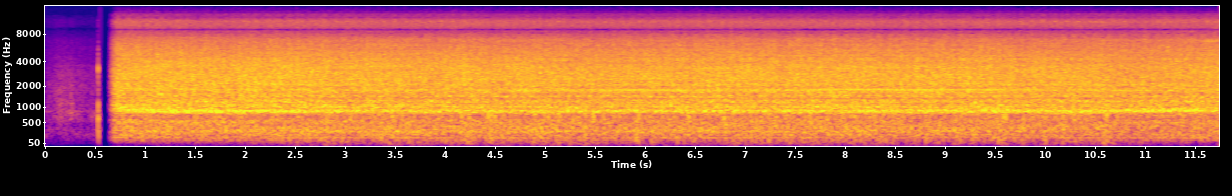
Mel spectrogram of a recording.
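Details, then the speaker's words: Chevy Colorado i5 engine after replacing a stretched, weather-cracked serpentine belt that jumped on the tensioner when cold: engine settles into a smooth, even idle with no squeal or chirp; noise gone. "thank you as you can see that took care of the noise"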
